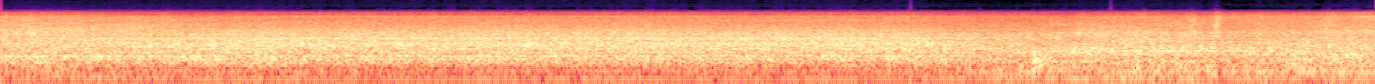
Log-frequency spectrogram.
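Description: A vehicle engine running steadily under a constant rushing noise.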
